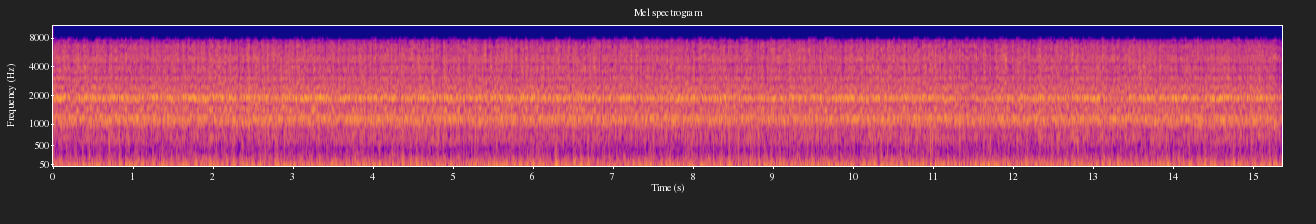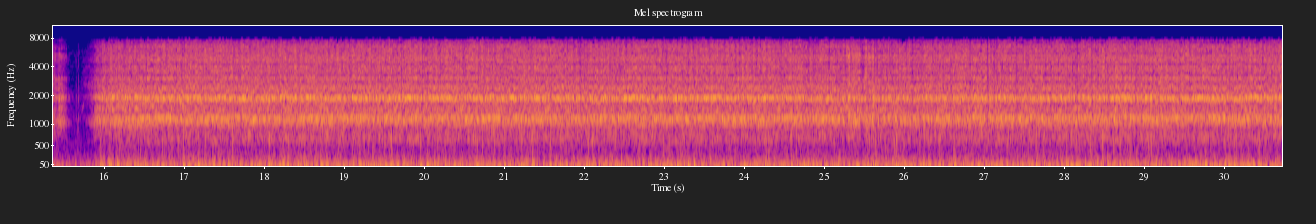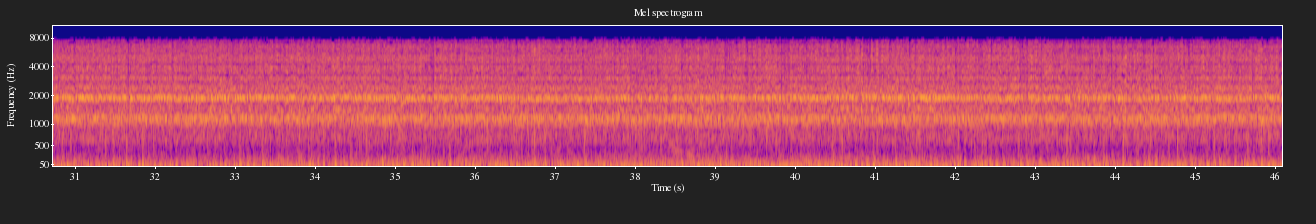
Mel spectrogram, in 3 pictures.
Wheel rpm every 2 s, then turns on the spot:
170, 160, 160, 160, 160, 160, 160, 100, 140, 160, 160, 160, 160, 160, 160, 160, 160, 160, 160, 160, 160, 160, 160.
none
